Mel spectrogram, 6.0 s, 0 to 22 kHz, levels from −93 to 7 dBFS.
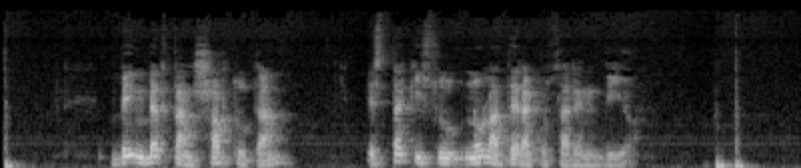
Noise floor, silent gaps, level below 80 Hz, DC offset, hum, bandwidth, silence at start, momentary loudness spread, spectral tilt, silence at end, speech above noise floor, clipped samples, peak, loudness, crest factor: -60 dBFS; none; -40 dBFS; under 0.1%; none; 14.5 kHz; 0.05 s; 15 LU; -7 dB/octave; 0.45 s; 39 dB; under 0.1%; -4 dBFS; -22 LUFS; 20 dB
